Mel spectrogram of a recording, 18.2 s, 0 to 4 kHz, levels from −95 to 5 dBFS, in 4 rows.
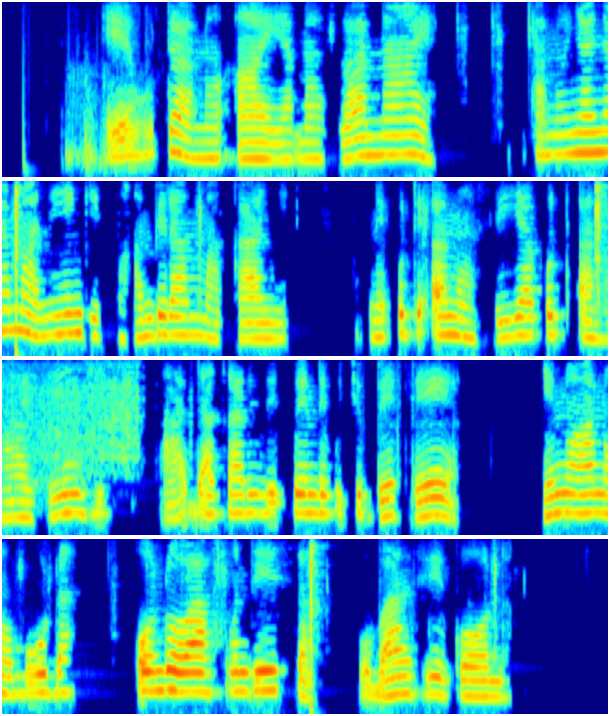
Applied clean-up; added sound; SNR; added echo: classical method spectral subtraction.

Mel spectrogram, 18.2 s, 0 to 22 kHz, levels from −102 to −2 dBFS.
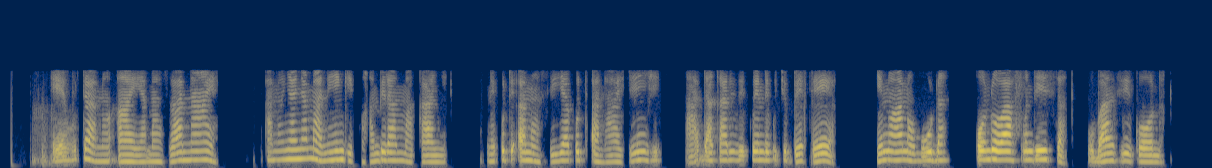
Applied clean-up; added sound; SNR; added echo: none; none; none; none.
